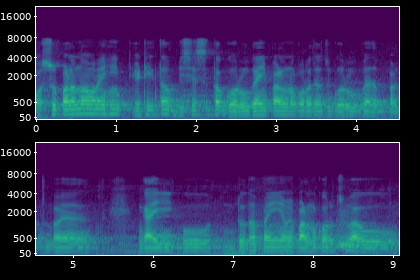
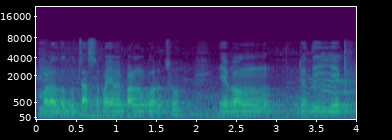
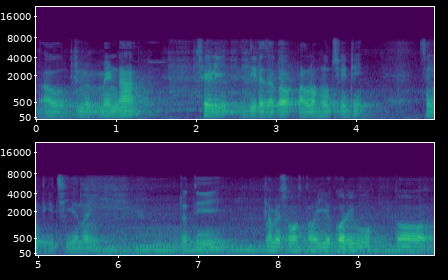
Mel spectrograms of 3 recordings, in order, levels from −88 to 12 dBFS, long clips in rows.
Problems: constant background noise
